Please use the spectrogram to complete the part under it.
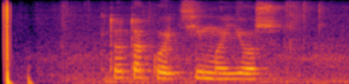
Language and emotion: Russian, neutral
